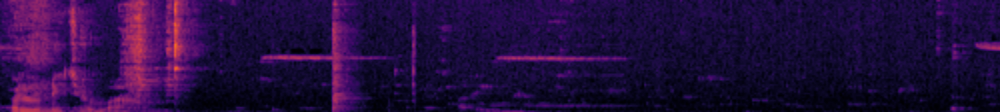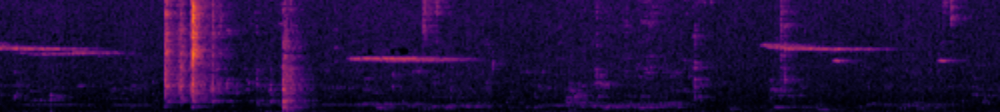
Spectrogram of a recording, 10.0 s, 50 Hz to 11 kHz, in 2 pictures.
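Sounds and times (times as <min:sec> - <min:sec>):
faint high-pitched chirps: 0:01.1 - 0:10.0
small clicks: 0:05.8 - 0:07.3.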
